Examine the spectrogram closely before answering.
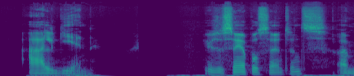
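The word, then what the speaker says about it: alguien: little difficult to pronounce if you just slow it down at first Al alen here's a sample sentence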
